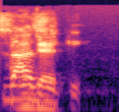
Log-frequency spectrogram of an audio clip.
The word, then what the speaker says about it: tzatziki: I'll pronounce it right. It's tzatziki.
